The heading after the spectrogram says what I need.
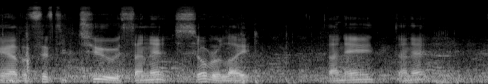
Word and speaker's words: Thanet: Thanet. Made in the UK, so I guess the T would be pronounced.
